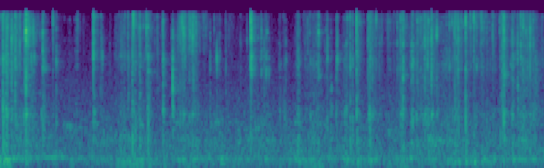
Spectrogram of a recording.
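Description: A solid orange bar of soap stamped with lettering is held in hands with painted nails and shaved and carved with a utility knife blade, peeling flakes off its surface. Quiet, crisp scraping and cutting sounds form a rapid patter of bright, short clicks and scratches. A faint low hum runs underneath.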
